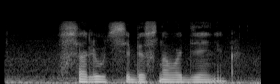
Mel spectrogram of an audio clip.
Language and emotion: Russian, neutral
